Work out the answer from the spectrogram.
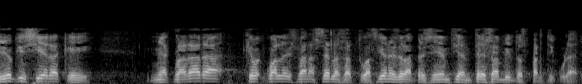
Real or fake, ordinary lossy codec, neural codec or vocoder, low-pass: real; none; none; 5.4 kHz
